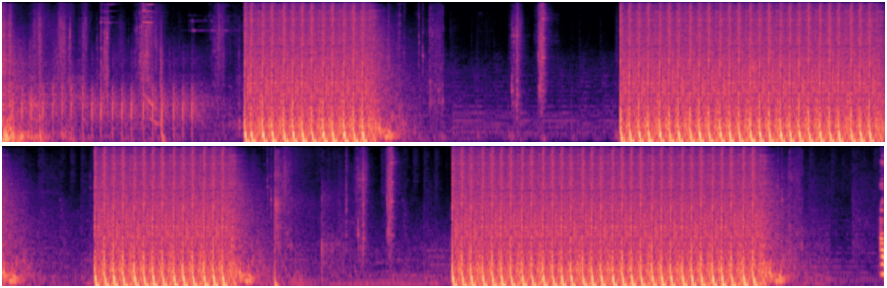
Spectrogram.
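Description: Loud automatic gunfire in the shooter game PUBG Mobile comes in long sustained bursts, with several extended sprays separated by short pauses and scattered single shots close and dominant, with no talk.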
